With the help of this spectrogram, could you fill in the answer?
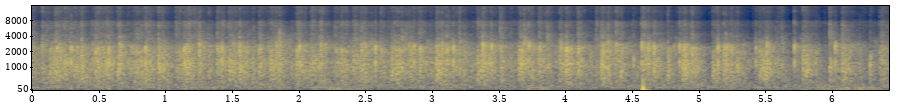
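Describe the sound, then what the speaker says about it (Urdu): A church congregation at a Thursday healing meeting bursts into steady, sustained applause, many hands clapping together in a dense, lively wash that carries on throughout. "تو آئیں اس فضل کے لیے زوردار تالیاں بجائیں۔"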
